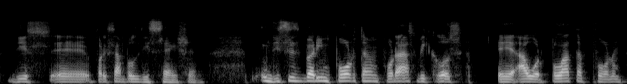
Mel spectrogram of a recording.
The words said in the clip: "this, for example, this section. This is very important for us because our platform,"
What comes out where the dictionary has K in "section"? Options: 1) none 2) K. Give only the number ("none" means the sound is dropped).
1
